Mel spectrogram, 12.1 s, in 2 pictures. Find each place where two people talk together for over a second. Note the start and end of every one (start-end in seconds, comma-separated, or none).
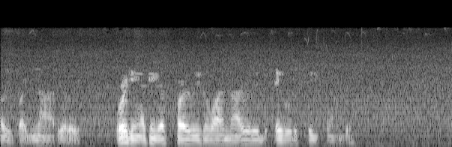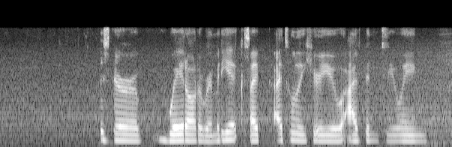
none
